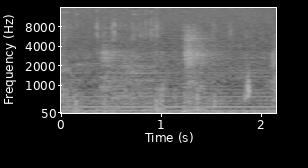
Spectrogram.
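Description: Faint, scattered clinks and ticks of a steel Sprenger prong collar's links and chain being handled and set down on a cloth-covered table, over a steady low mains hum.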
